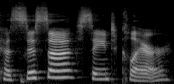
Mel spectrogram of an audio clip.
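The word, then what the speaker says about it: Kassia St Clair: Cassissa St. Clair.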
